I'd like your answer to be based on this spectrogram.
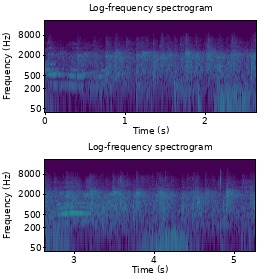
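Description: Sustained applause from a church congregation during a sermon, steady and fairly distant, with a voice speaking over it.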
